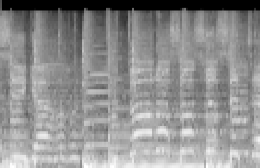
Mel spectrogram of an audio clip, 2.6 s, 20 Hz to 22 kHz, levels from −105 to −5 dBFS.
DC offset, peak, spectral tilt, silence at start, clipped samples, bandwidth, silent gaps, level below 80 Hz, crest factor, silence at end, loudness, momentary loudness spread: under 0.1%; 0 dBFS; -5 dB/octave; 0 s; under 0.1%; 17 kHz; none; -18 dBFS; 12 dB; 0 s; -14 LUFS; 4 LU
